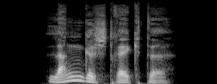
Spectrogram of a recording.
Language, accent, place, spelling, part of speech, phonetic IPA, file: German, Germany, Berlin, langgestreckte, adjective, [ˈlaŋɡəˌʃtʁɛktə], De-langgestreckte.ogg
- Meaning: inflection of langgestreckt: 1. strong/mixed nominative/accusative feminine singular 2. strong nominative/accusative plural 3. weak nominative all-gender singular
